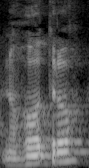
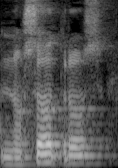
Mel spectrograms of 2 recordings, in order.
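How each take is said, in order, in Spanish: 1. La s del medio es un sonido h. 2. La s del medio es una s clara. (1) "conversión de S en H" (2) "la palabra nosotros"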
